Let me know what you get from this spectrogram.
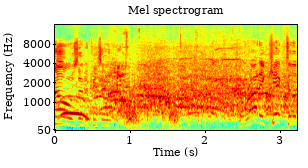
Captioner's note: crowd cheering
